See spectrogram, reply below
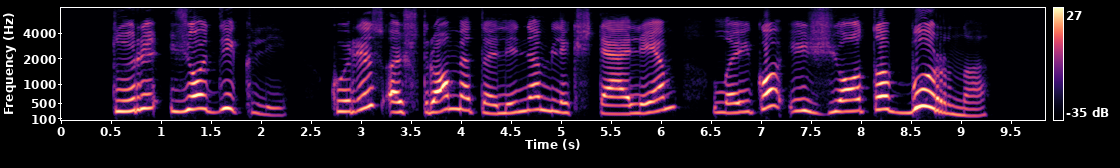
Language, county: Lithuanian, Vilnius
